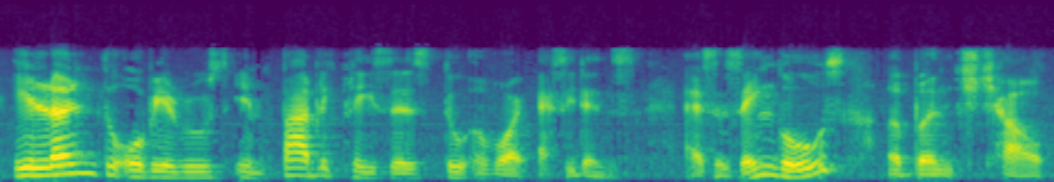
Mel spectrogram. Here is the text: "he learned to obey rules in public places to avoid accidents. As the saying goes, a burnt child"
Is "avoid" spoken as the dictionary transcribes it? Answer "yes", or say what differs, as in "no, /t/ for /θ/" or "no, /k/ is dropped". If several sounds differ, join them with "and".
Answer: yes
